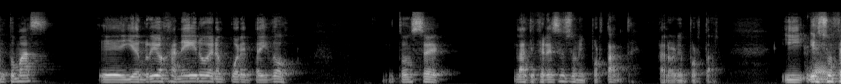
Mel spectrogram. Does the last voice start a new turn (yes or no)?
no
